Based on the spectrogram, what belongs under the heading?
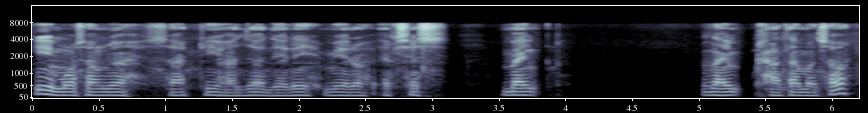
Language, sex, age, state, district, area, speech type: Nepali, male, 30-45, West Bengal, Jalpaiguri, urban, read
